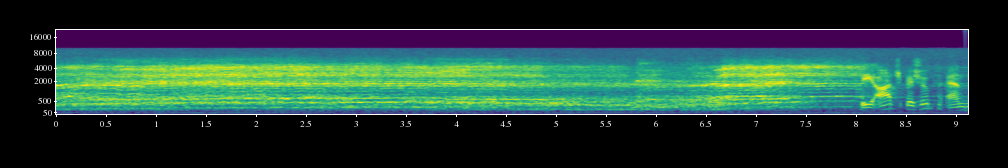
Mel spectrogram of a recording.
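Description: A choir of men sings in a large echoing hall.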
